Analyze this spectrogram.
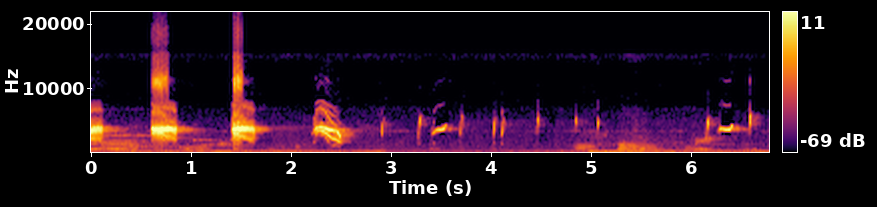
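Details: White-rumped shama singing loud, sharp song with chattering notes, meant to provoke other shamas into singing: three strong high whistled bursts, a descending sweeping phrase, then faint scattered short ticks and a low murmur.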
